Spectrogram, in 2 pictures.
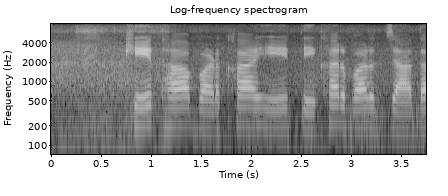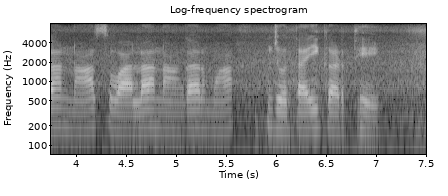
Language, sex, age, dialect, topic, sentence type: Chhattisgarhi, female, 18-24, Central, agriculture, statement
